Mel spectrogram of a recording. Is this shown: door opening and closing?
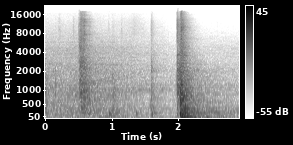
yes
